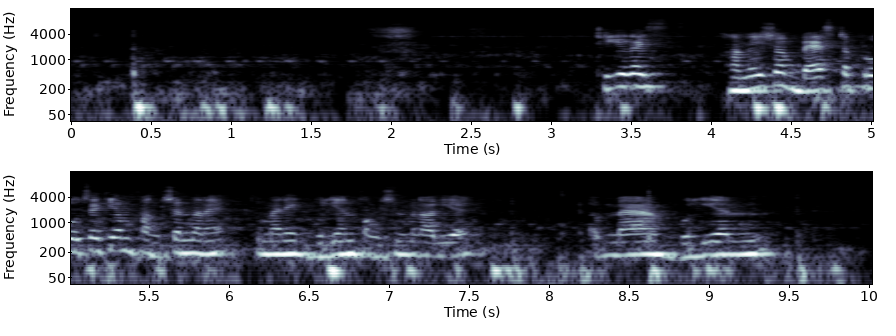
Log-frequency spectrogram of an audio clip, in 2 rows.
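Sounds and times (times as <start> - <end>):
quiet keyboard keystrokes: 7.6 - 10.0.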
